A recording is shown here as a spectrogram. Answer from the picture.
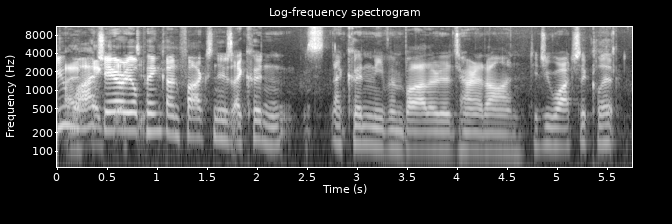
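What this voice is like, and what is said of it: Usual voice. Nothing is said of it.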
